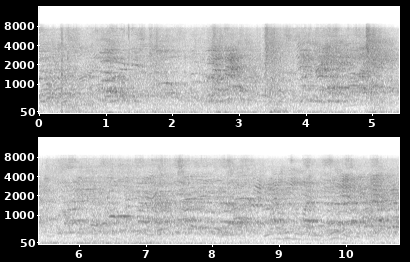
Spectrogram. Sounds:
inside a large room or hall, speech

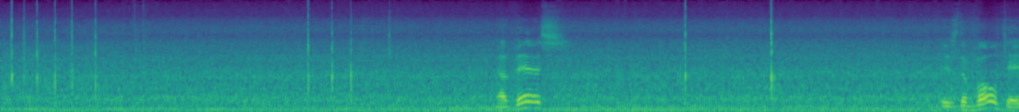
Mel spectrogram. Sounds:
speech

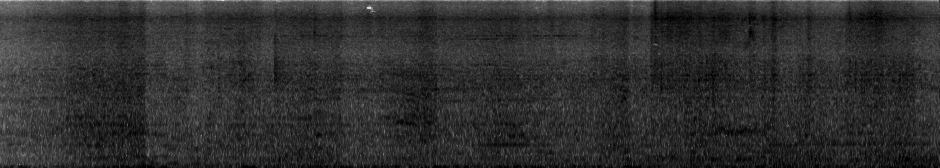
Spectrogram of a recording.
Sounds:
auto racing, traffic noise, car, vehicle

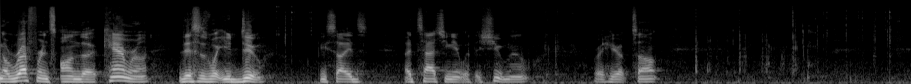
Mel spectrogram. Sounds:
speech

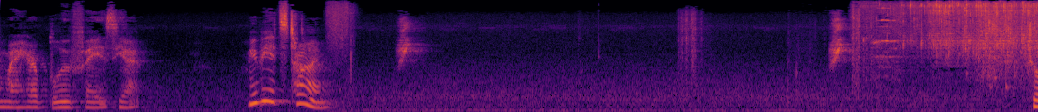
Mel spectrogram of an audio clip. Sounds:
water, water tap, sink (filling or washing)

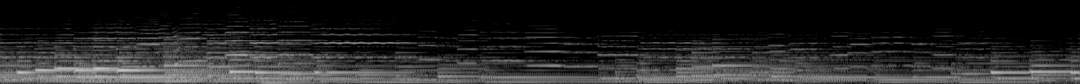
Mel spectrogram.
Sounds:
fiddle, music, musical instrument

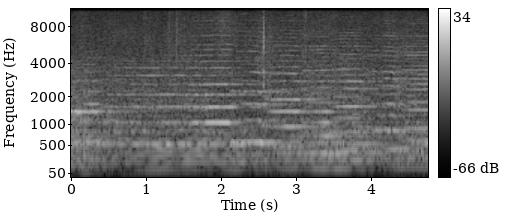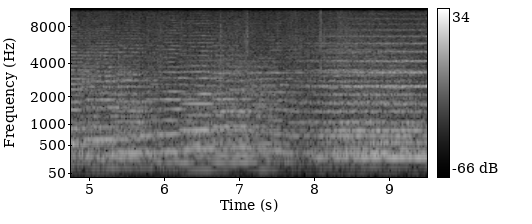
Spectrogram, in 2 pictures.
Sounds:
double bass, bowed string instrument, cello, fiddle

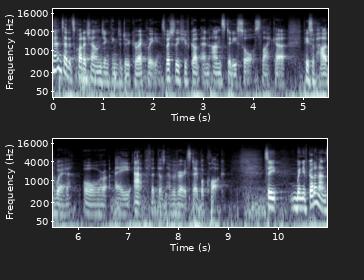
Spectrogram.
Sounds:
speech

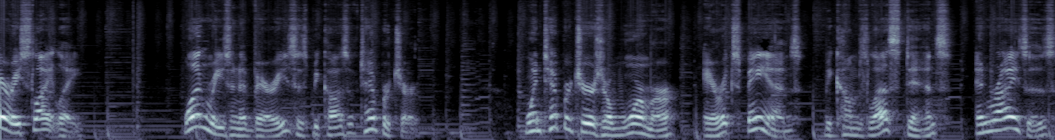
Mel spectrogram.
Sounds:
music, speech

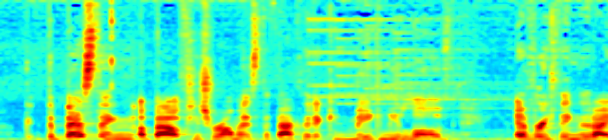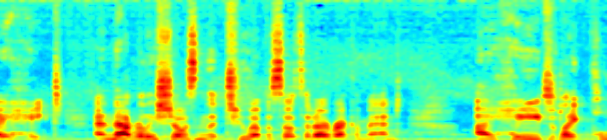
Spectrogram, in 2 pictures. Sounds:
speech, music

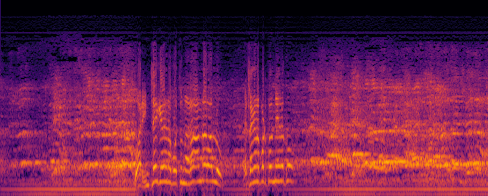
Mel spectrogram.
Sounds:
male speech, speech, monologue

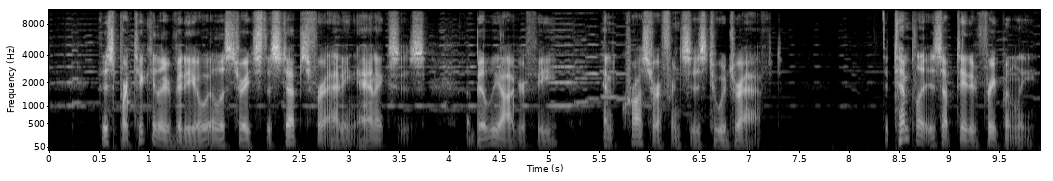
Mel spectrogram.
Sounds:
music, speech

